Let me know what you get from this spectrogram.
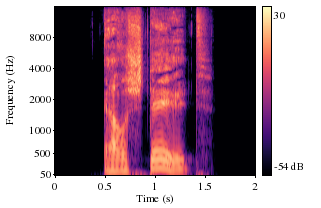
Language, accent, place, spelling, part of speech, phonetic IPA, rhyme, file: German, Germany, Berlin, erstellt, verb, [ɛɐ̯ˈʃtɛlt], -ɛlt, De-erstellt.ogg
- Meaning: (verb) past participle of erstellen; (adjective) 1. created 2. rendered, prepared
